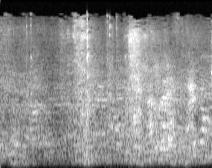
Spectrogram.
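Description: Bar spoon stirring ice in a stainless steel mixing tin, giving quick, light clinks and rattles of ice against metal, with indistinct voices in the background.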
